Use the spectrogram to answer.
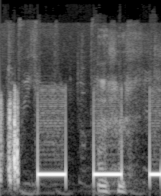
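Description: Telephone busy tone after a dropped phone call: three steady, mid-pitched beeps of equal length separated by short silences, preceded by a brief scrap of noise.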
